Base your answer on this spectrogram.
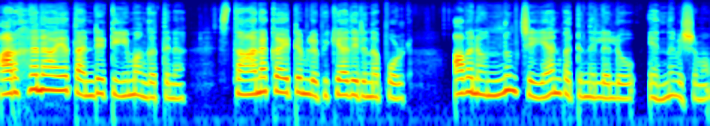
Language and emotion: Malayalam, sad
